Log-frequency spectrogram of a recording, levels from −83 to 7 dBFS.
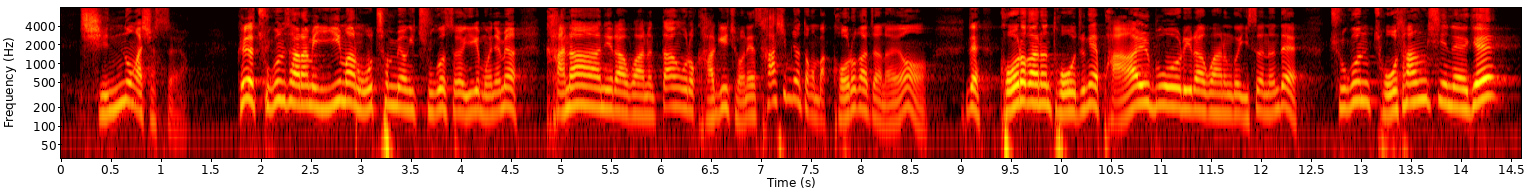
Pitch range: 145-225 Hz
